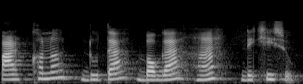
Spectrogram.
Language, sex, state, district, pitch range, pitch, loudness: Assamese, female, Assam, Sonitpur, 215-260 Hz, 230 Hz, -21 LUFS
